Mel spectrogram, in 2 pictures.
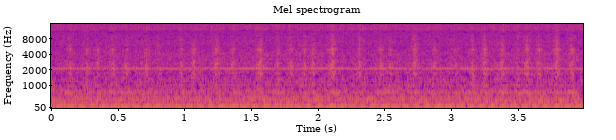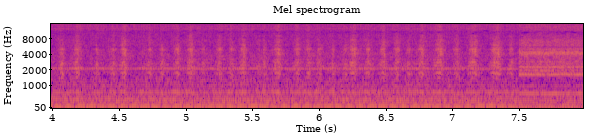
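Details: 2009 Subaru Outback idling, first start after steering rack replacement with fresh fluid and the system bled: steady high whine that doesn't change; the power steering pump is believed bad, staying loud even after bleeding.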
